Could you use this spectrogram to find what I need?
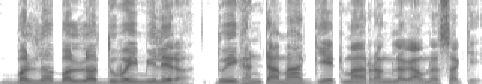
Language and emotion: Nepali, neutral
